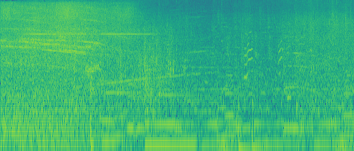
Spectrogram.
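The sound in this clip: Airplane engine noise heard from inside the cabin during the approach to landing: a steady, broad roar that is loudest in the opening seconds, then gives way to quieter, more varied sound.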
